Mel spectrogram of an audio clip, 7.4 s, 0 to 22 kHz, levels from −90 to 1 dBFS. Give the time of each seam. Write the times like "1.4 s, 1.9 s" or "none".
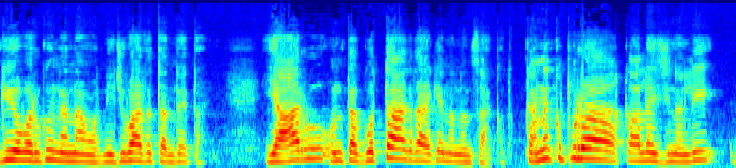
5.1 s

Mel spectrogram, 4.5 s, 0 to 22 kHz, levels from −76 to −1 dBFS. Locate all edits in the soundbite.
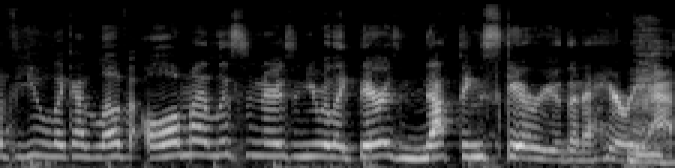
none

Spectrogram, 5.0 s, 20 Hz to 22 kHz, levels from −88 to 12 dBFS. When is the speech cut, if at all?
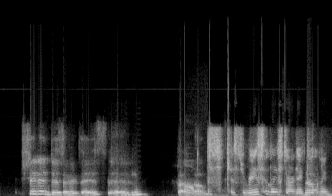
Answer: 3.3 s

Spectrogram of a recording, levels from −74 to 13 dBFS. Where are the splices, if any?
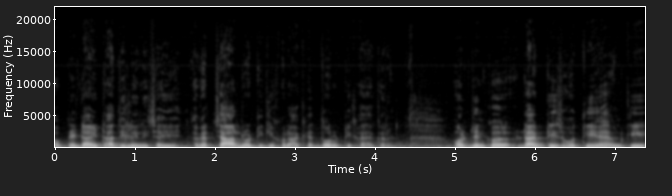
none

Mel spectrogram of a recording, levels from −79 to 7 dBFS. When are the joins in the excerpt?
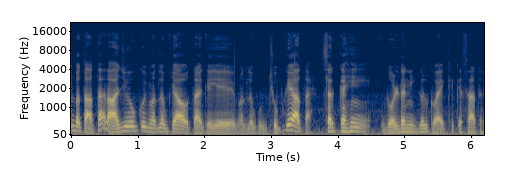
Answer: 3.6 s

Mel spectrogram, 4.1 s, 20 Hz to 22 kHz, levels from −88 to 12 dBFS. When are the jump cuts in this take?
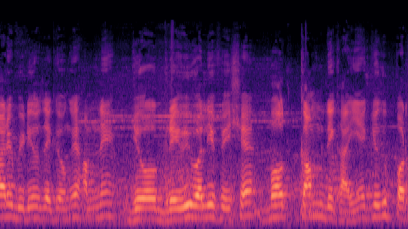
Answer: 1.1 s

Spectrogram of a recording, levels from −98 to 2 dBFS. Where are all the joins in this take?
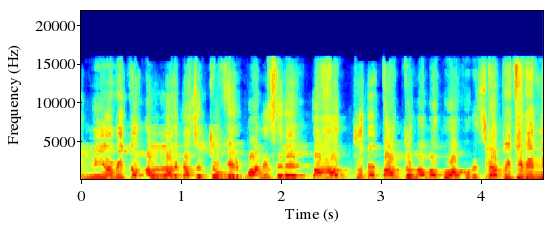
none

